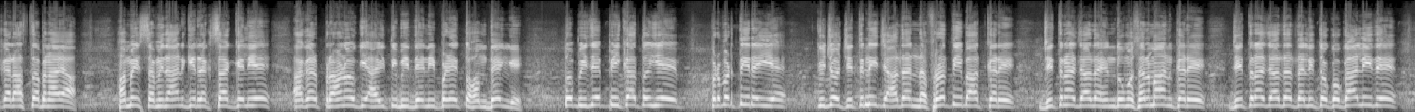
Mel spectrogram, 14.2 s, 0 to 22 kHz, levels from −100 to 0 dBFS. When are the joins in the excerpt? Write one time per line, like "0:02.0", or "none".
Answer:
0:05.4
